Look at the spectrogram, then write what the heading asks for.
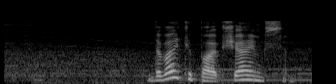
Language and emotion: Russian, neutral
